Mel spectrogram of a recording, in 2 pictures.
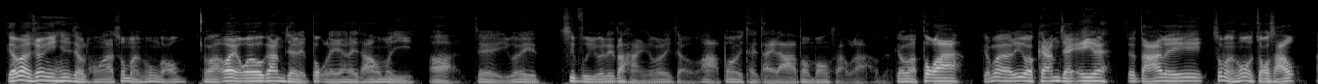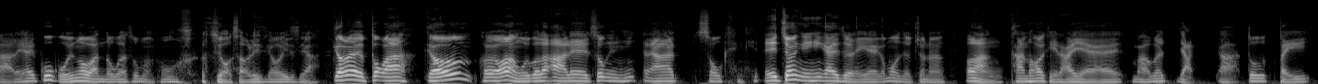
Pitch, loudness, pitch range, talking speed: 130 Hz, -25 LUFS, 110-155 Hz, 360 characters per minute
